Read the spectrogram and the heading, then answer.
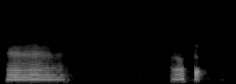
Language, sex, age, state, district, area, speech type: Telugu, male, 18-30, Andhra Pradesh, Kakinada, rural, conversation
